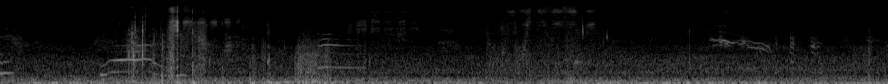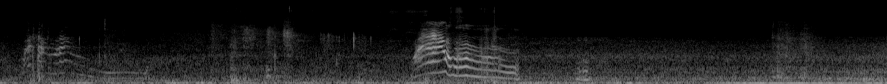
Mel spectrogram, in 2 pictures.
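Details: Street setting with a jealous tabby cat pushing away other cats: several short, scattered meows, then one loud, strongly harmonic meow that falls in pitch near the end, amid rustling, clicks and low background rumble.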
